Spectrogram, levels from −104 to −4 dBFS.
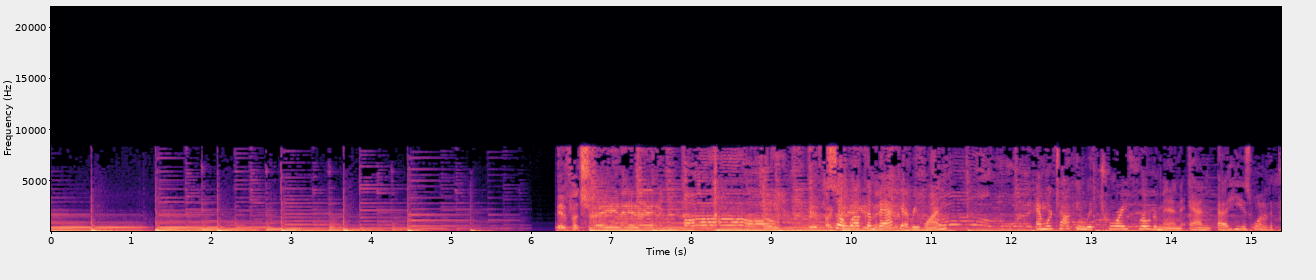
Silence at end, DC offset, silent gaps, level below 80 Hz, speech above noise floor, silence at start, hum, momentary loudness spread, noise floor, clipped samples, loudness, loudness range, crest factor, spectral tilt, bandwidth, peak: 0 s; under 0.1%; none; -28 dBFS; 40 dB; 0 s; none; 11 LU; -61 dBFS; under 0.1%; -23 LUFS; 6 LU; 14 dB; -5.5 dB/octave; 8.8 kHz; -8 dBFS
